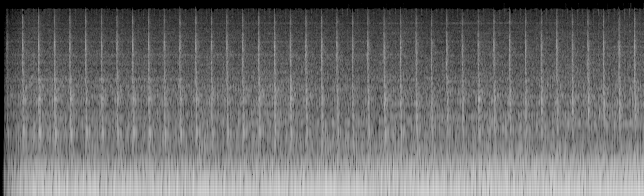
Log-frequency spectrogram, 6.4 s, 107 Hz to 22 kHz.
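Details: Toyota 7M-GTE at idle: crisp regular tick about three times a second over low hum, absent at first start, coming and going randomly; owner believes not rod knock. Engine ticking of unknown source.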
